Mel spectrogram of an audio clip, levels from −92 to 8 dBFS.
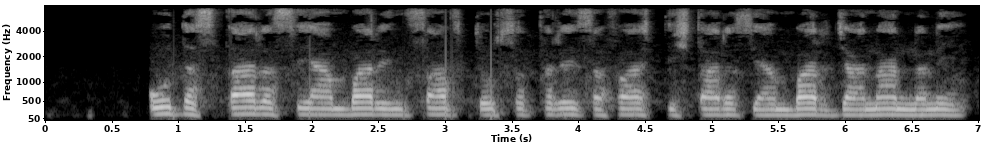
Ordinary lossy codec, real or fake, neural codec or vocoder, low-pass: MP3, 64 kbps; real; none; 7.2 kHz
